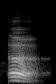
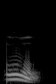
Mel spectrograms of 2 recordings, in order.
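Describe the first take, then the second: First: The vowel is an open 'uh' sound. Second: The vowel is a rounded 'oo' sound. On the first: The speaker calls it wrong. "the dhamma in Turkey is not dham. It's uh" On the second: The speaker calls it right. "It should be oo"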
